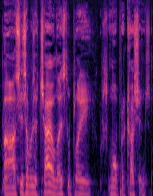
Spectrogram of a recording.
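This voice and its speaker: A man's voice: medium pitch, normal speed. Older dominican-born guy, chill short answers, interview vibe. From Dominican Republic. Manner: relaxed, plain-spoken, short answers. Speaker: guest musician. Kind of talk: casual interview.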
